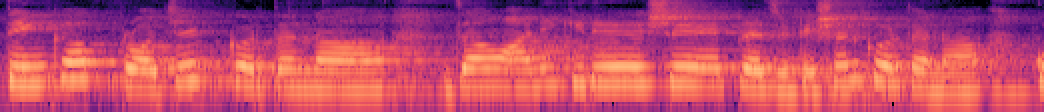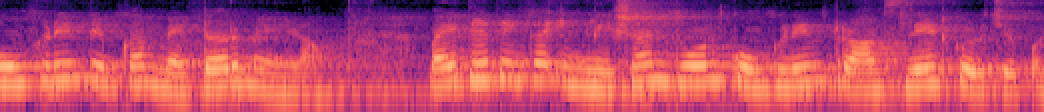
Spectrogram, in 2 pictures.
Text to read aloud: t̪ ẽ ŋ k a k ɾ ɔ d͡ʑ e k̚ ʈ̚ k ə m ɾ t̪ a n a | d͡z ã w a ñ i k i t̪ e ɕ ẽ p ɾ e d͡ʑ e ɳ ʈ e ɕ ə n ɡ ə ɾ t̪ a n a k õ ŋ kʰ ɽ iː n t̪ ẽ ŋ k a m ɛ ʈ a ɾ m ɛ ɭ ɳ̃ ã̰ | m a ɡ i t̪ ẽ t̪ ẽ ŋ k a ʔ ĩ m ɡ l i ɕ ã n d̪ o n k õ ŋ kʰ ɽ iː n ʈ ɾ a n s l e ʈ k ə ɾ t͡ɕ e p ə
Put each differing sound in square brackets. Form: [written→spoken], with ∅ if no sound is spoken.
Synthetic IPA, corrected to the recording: t̪ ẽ ŋ k a [k→p] ɾ ɔ d͡ʑ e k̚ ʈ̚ k ə [m→∅] ɾ t̪ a n a | d͡z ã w a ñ i k i t̪ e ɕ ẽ p ɾ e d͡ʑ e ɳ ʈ e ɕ ə n [ɡ→k] ə ɾ t̪ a n a k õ ŋ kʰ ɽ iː n t̪ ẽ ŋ k a m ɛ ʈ [a→ə] ɾ m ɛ ɭ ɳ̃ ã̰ | m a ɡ i t̪ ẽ t̪ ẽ ŋ k a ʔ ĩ [m→ŋ] ɡ l i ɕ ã n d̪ o n k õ ŋ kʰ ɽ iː n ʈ ɾ a n s l e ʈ k ə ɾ t͡ɕ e p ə

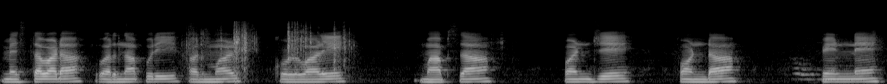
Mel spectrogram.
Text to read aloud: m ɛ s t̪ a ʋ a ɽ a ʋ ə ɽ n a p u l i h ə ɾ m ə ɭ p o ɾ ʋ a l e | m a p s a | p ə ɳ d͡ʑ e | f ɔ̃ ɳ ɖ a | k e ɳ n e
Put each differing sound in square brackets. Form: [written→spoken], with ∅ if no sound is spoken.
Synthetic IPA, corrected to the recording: m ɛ s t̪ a ʋ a ɽ a ʋ ə [ɽ→ɾ] n a p u [l→ɾ] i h ə ɾ m ə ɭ [p→k] o [ɾ→ɭ] ʋ a [l→ɭ] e | m a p s a | p ə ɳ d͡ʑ e | f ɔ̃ ɳ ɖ a | [k→p] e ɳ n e

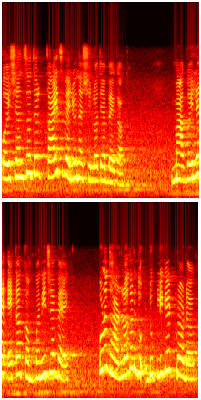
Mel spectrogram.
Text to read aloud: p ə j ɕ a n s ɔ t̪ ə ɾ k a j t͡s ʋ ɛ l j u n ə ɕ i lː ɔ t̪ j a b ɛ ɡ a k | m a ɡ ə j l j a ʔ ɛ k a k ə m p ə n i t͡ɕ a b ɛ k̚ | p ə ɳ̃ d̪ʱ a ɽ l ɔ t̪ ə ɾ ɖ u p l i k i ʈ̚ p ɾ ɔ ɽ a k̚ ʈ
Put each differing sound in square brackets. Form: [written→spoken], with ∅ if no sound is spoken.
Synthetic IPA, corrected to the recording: p ə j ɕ a n [s→t͡s] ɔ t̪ ə ɾ k a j t͡s ʋ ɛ l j u n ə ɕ i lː ɔ t̪ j a b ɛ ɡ a k | m a ɡ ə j l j a ʔ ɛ k a k ə m p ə n i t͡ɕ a b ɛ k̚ | p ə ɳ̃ d̪ʱ a ɽ l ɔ t̪ ə ɾ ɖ u p l i k [i→e] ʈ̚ p ɾ ɔ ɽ [a→ə] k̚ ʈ

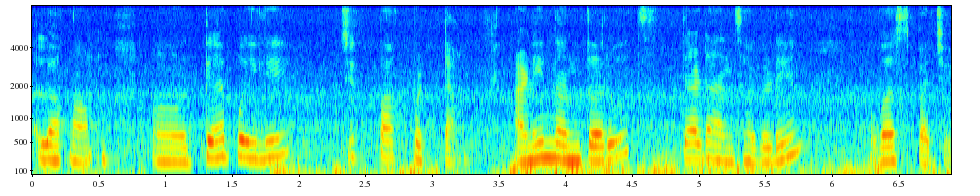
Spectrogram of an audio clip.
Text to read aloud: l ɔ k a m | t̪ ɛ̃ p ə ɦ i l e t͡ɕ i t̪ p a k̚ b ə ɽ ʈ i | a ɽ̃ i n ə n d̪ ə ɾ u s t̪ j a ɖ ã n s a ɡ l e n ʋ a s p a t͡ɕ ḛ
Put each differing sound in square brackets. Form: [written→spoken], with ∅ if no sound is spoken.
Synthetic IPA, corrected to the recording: l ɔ k a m | t̪ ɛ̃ p ə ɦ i l e t͡ɕ i t̪ p a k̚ [b→p] ə ɽ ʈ [i→a] | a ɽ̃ i n ə n [d̪→t̪] ə ɾ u [s→t͡s] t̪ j a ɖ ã n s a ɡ [l→ɽ] e n ʋ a s p a t͡ɕ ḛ

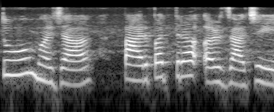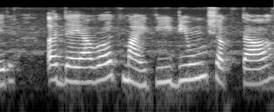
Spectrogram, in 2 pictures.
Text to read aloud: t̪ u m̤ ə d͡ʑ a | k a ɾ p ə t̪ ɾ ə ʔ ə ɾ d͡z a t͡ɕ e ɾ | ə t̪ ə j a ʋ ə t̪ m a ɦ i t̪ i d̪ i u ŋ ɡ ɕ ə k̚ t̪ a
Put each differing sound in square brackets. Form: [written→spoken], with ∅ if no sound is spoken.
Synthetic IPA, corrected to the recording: t̪ u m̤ ə d͡ʑ a | [k→p] a ɾ p ə t̪ ɾ ə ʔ ə ɾ d͡z a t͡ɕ e ɾ | ə [t̪→d̪] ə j a ʋ ə t̪ m a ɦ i t̪ i d̪ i u ŋ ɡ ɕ ə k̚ t̪ a

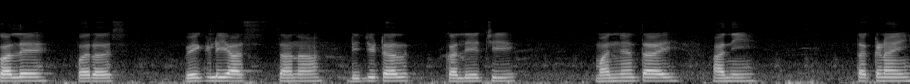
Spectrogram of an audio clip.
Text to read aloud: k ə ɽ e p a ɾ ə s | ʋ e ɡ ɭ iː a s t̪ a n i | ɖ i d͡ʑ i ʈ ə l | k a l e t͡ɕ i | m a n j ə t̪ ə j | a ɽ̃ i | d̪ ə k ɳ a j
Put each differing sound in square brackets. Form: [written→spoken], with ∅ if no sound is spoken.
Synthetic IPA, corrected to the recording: k ə [ɽ→l] e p [a→ə] ɾ ə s | ʋ e ɡ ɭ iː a s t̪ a n [i→a] | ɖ i d͡ʑ i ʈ ə l | k [a→ə] l e t͡ɕ i | m a n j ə t̪ [ə→a] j | a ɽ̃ i | [d̪→t̪] ə k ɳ a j

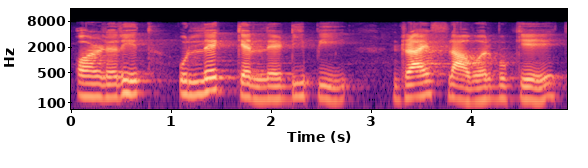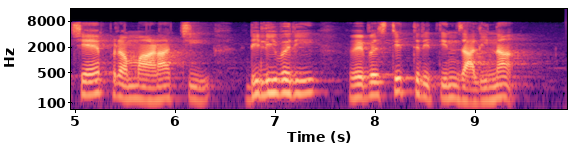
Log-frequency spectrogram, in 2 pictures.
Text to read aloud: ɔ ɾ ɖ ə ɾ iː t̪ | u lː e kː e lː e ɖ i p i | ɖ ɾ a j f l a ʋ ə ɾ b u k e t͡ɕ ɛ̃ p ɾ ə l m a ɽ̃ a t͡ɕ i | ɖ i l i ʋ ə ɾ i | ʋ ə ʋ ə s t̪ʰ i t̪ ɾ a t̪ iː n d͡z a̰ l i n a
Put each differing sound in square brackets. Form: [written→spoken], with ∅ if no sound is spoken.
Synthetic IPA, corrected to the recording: ɔ ɾ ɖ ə ɾ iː t̪ | u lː e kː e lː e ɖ i p i | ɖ ɾ a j f l a ʋ ə ɾ b u k e t͡ɕ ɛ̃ p ɾ ə [l→∅] m a ɽ̃ a t͡ɕ i | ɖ i l i ʋ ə ɾ i | ʋ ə ʋ ə s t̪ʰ i t̪ ɾ [a→i] t̪ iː n d͡z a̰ l i n a

